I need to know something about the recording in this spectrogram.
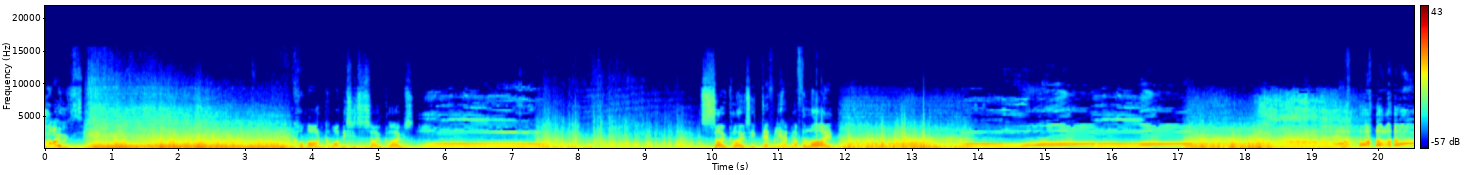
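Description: A car engine revs hard and roars as it accelerates.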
